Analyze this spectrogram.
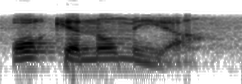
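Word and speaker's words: oikonomia (οἰκονομία): Economy is a Greek word pronounced oikonomia, which refers to the household management, administration, arrangement, distribution, or dispensation.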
